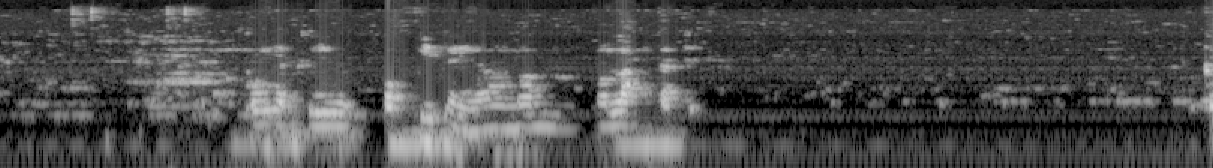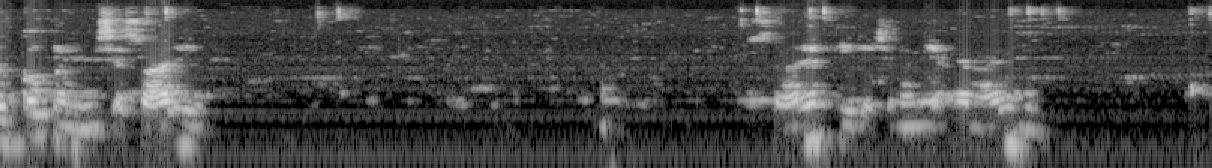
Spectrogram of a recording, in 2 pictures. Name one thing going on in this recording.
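A young man talks calmly and close to a microphone, in short bursts.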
